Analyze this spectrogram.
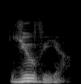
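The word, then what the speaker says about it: lluvia: दिखे उसको वाई से रिप्लेस कर दें, जैसे यूविया, यूविया। कई जगह पे इसको ज भी बोलते हैं, जूविया। डबल एल को य, ज और श बोला जाता है, लेकिन अभी इसको य प्रोनाउंस करना है हमको, यूविया, यूविया।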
